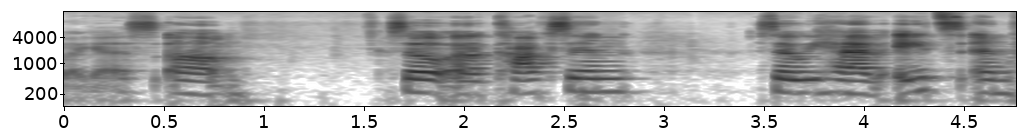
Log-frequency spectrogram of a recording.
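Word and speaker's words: coxswain: to me what a Cox swne is a coxen well oh that's how you pronounce it yeah so silent S and W I guess um so a coxen so we have eights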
